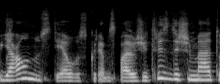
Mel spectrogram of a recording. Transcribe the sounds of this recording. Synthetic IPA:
jɛʊnʊst̪ʲeːʋʊskʊɾʲḭɛmspɑːʋʲɪːzʲd͡ʒʲʊɪt̪ʲɾʲɪzʲd̪ʲɛʃʲɪmmʲæːt̪ʊ

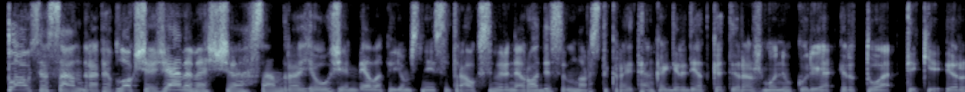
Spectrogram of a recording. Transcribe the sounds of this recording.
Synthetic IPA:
klˠɐʊsʲɛsɑnd̪ɾɐɑːpʲiɛplˠoːkʃʲt͡ʃʲɛːʒʲæːmʲɛmʲɛst͡ʃʲɛsɑnd̪ɾɐjɛʊʒʲɛmʲeːlˠɑpʲiɛjʊmsnʲɛiʃʲsʲɪt̪ɾɐʊksʲɪmɪɾnʲɛɾoːd̪ʲisʲɪmnoːɾst̪ʲɪkɾɐɪt̪ʲɛŋkɐɡʲɪɾʲd̪ʲeːt̪kɐt̪ḭːɾɐʒmoːnʲuːkʊɾʲiɛɪɾt̪uɔt̪ʲɪkʲɪ̰ʔɪɾ

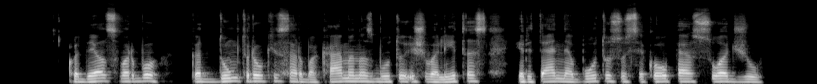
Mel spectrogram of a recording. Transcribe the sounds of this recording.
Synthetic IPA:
koːd̪ʲeːlˠsʋɐɾbʊ | kɐt̪̚d̪uːmt̪ɾɔʊkʲɪsɐɾbɐkʰɑːmʲɪnɐs̬buːt̪uʔɪ̰ʃʋɐlʲiːt̪ɐsɪɾt̪ʲænnʲɛbuːt̪usʊsʲɪkɔʊpʲɛsuɔd͡ʒʲuː

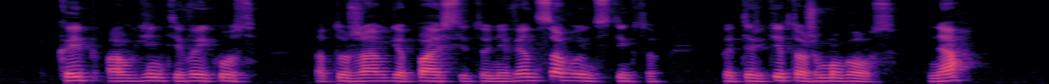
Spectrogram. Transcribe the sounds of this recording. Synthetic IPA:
kɐɪpɐʊɡʲɪnʲt̪ʲiʋɐɪkʊs | ɐt̪ʊʒɑˑʊɡʲɛpɑɪsʲt̪ʲiːt̪ʊnʲɛʋʲiɛnsɑːʋoːɪnʲsʲt̪ʲɪŋkt̪ʊ | b̥ʲɛt̪ɪɾkʲɪt̪oːʒmoːɡoːms | nʲɛ

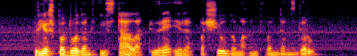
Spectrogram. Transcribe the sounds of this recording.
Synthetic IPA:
pʲɾʲiɛʃpɐd̪uɔd̪ɐnt̪iːst̪ɑːlˠɐ̰pʲyɾʲɛʔiːɾɐpɐʃʲilˠd̪omɐʔɐnt̪ʋɐnʲd̪ʲɛns̬ɡɐɾuː

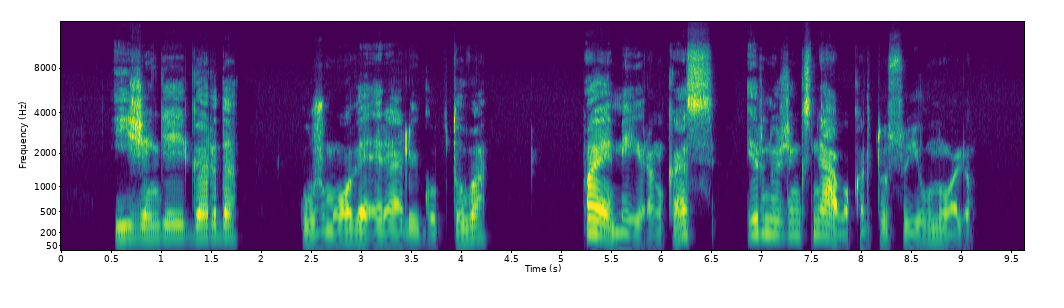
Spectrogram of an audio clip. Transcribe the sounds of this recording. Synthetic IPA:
iːʒʲɛŋʲɡʲeːiːɡɐɾd̪ɐ | ʊʒmoːʋʲeɛɾʲæːlʲʊjɡʊpt̪ʊʋɑː | pɑeːmʲeːiːɾɐŋkɐs | ɪɾnʊʒʲɪŋksʲnʲæːʋoːkɐɾt̪ʊsʊjɛʊnuɔlʲʊ

